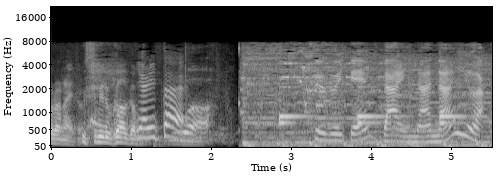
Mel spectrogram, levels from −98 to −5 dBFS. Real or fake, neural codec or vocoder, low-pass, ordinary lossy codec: real; none; none; none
